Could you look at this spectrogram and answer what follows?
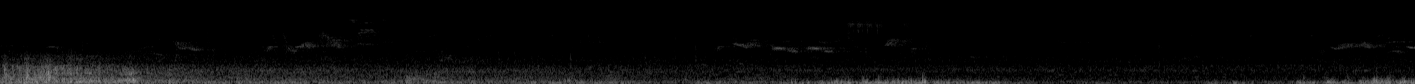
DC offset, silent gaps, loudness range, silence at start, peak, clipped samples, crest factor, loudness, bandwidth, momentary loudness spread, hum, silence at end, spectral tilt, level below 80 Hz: under 0.1%; none; 11 LU; 0 s; -24 dBFS; under 0.1%; 22 dB; -47 LUFS; 16 kHz; 19 LU; none; 0 s; -7 dB/octave; -52 dBFS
